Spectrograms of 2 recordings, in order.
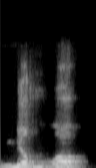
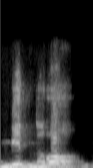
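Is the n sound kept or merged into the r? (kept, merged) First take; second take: merged; kept. First: The n merges fully into the r sound. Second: The n is heard separately before the r. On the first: The speaker calls it right. "tapi mir ro" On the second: The speaker calls it wrong. "bukan min ro"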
